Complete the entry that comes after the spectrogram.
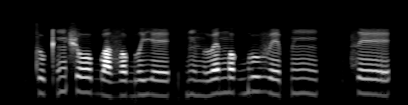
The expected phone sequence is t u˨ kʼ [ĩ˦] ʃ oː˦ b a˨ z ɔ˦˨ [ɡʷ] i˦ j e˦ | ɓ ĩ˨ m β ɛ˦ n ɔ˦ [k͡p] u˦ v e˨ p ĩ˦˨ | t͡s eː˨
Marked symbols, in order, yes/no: yes, yes, no

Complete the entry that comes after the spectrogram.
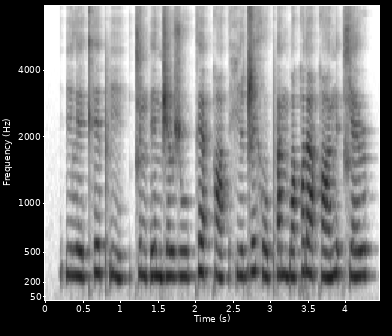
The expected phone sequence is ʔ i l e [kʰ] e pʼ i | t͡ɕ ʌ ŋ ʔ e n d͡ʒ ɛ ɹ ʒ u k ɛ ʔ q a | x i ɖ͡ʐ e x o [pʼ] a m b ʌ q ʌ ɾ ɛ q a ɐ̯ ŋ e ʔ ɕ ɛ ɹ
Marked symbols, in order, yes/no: yes, yes

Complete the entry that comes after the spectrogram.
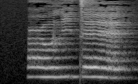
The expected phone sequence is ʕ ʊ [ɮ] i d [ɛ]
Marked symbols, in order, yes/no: no, yes

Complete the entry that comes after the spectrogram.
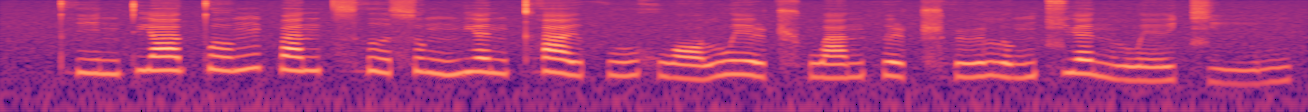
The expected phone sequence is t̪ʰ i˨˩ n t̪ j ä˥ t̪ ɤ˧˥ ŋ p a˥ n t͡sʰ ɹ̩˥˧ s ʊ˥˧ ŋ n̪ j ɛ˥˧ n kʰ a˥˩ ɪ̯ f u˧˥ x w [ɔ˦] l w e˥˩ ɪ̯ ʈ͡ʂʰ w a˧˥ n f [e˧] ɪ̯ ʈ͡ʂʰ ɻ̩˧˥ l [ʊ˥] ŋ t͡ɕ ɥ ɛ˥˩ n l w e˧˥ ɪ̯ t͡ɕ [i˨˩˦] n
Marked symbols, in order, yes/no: no, yes, no, yes

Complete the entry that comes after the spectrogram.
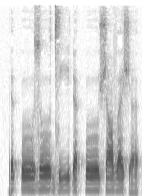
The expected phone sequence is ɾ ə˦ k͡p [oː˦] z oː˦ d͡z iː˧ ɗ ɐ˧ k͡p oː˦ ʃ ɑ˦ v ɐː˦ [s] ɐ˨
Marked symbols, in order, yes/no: yes, no

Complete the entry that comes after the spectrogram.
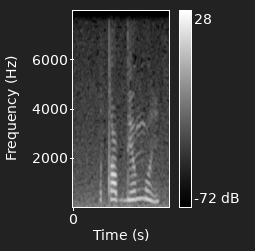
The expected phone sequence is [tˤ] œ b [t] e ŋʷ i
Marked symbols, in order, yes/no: yes, no

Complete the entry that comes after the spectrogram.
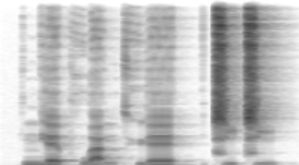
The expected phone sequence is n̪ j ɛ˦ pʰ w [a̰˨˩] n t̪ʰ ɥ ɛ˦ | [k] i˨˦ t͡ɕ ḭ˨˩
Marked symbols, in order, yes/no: yes, no

